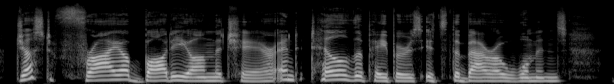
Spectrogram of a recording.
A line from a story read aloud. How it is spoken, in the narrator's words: drawled the governor's lawyer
